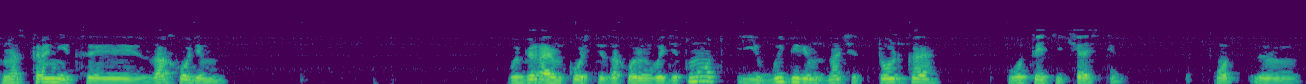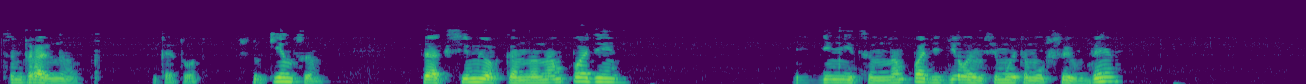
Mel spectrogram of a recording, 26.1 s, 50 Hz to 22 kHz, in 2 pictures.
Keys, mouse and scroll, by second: 1.8-3.0 middle drag, 3.7-5.7 drag, 6.1 middle click, 7.5 middle click, 8.7 middle click, 9.8 click, 11.1 shift+click, 11.9 shift+click, 18.0 KP_7, 21.3 KP_1, 23.8 shift+d, 24.5 click, 25.1-26.1 right drag.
